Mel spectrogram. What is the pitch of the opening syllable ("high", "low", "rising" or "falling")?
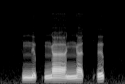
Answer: low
